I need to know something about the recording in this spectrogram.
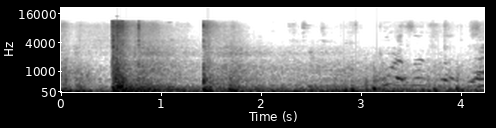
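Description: Three loud weapon blasts in quick succession, the second, about half a second in, the loudest, each with a long echoing tail: close-range fire in street combat. Men's voices start up near the end.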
